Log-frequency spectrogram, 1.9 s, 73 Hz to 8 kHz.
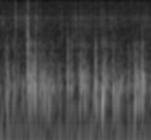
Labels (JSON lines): {"label": "biophony, sea urchins (Echinidae)", "recorder": "SoundTrap 600 or HydroMoth"}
